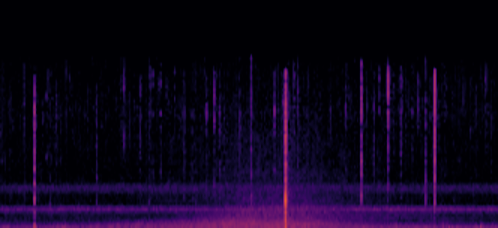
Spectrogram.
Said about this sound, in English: Listening to the sound of the crackling fire.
